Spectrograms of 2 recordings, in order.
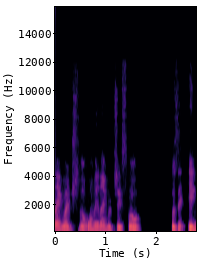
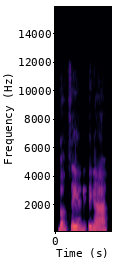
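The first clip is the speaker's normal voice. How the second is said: fake Tagalog accent; 5 semitones higher than usual. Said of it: "I'd just be like".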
